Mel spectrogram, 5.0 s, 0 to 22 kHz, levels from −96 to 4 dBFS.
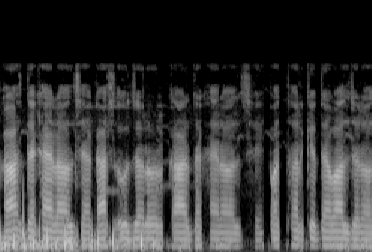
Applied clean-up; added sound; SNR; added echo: none; none; none; none.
